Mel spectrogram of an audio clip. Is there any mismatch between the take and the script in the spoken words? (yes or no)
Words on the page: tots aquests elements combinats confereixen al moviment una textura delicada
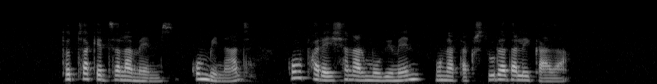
no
